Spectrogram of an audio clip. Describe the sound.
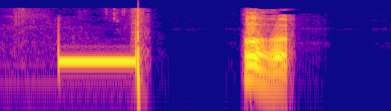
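A telephone busy tone sounds after a caller hangs up: a single steady, clear tone burst, followed moments later by a short separate sound.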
